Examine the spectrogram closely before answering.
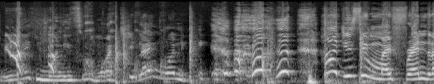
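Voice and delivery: laughing through the words. Real, not acted. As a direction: giggle while teasing. Laughing while scolding.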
